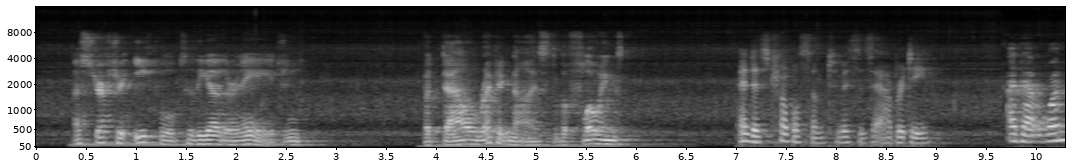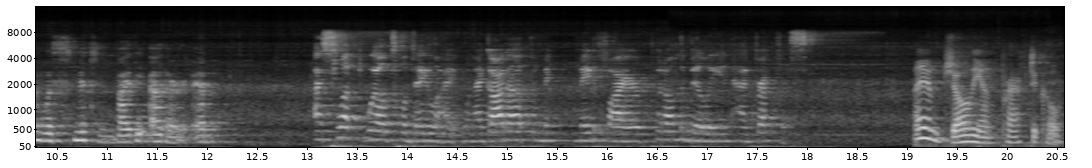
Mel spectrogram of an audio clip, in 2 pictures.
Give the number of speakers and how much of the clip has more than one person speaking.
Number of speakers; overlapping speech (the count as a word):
five, no overlap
